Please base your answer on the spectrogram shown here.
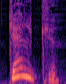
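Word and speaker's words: quelques: the second one uh Kel you don't pronounce the final s here Kel means few okay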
